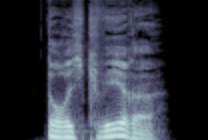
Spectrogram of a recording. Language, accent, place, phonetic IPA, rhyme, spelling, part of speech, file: German, Germany, Berlin, [dʊʁçˈkveːʁə], -eːʁə, durchquere, verb, De-durchquere.ogg
- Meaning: inflection of durchqueren: 1. first-person singular present 2. first/third-person singular subjunctive I 3. singular imperative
